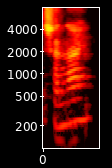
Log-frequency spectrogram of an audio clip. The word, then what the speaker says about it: Chennai: I have one in Pune and then um Chennai is that how you say it Chennai yeah all the way at the bottom yeah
